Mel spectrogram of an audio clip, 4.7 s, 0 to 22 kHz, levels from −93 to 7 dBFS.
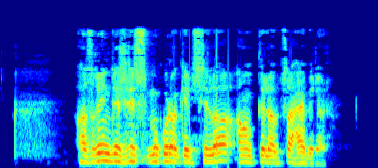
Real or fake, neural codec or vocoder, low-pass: real; none; 10.8 kHz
